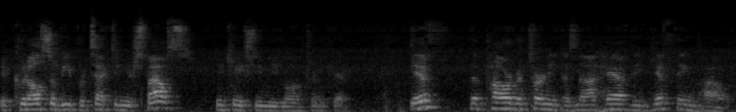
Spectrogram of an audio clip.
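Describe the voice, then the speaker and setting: A somewhat breathy man's voice, fairly high for a man, carries ordinary pitch variation and audible room echo. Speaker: estate planning attorney. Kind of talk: webinar presentation. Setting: online webinar. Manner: fast.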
